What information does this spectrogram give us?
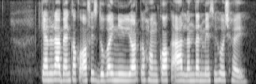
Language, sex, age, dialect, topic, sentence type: Maithili, female, 18-24, Bajjika, banking, statement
